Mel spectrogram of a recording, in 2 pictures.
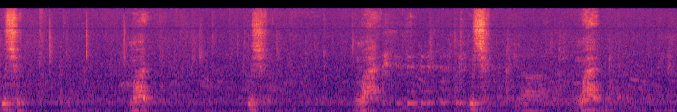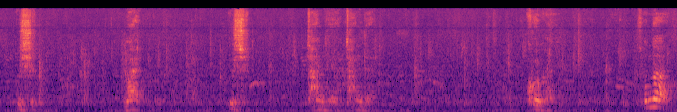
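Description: A middle-aged man speaks in short bursts with pauses, through a small clip-on microphone.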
